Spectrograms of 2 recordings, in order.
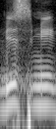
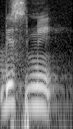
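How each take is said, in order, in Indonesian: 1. Vokal akhirnya condong ke bunyi e. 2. Vokal akhirnya adalah i yang jelas dan murni. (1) "Jadi ada kayak ada imalah" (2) "Betul-betul kasroh kasroh"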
